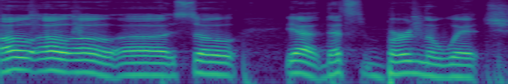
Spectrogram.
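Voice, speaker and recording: Music plays in the background while a man speaks at a very slow pace. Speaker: podcast co-host. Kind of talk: casual chat. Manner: stuttering, halting.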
